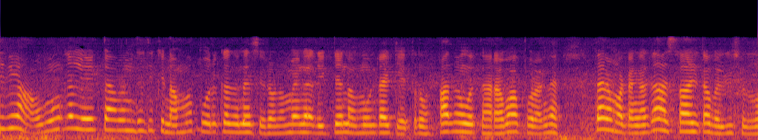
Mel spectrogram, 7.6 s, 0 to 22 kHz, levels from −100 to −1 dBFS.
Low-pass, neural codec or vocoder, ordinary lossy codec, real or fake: 7.2 kHz; codec, 16 kHz in and 24 kHz out, 2.2 kbps, FireRedTTS-2 codec; none; fake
